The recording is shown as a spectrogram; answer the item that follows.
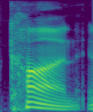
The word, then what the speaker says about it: Cahn: My last name is Khan, and it's spelled C-A-H-N, and they would say Chan every time.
